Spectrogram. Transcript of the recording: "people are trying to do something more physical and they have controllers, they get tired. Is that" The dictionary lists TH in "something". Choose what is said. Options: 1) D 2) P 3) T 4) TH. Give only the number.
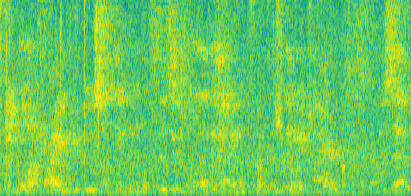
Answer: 4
